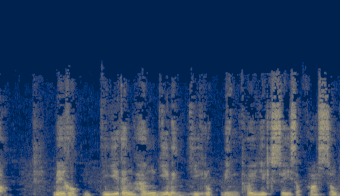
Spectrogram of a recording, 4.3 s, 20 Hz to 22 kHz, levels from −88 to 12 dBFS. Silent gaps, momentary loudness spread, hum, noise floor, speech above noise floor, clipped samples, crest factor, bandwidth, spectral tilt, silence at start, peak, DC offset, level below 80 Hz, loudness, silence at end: none; 9 LU; none; -43 dBFS; 25 dB; under 0.1%; 14 dB; 14.5 kHz; -4 dB/octave; 0 s; -4 dBFS; under 0.1%; -58 dBFS; -18 LUFS; 0 s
